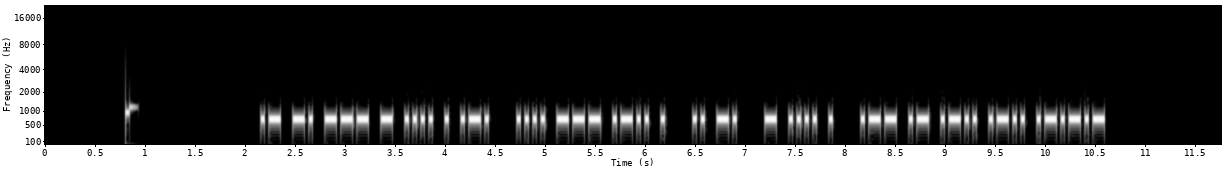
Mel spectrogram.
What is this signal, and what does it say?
Morse code, heard as a keyed tone, about 28 wpm, 700 Hz. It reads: ANOTHER HOLE IN THE WALL.
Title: Sentences from Top 1600 Words 30wpm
